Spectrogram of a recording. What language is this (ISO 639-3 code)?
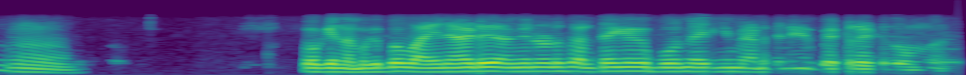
mal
